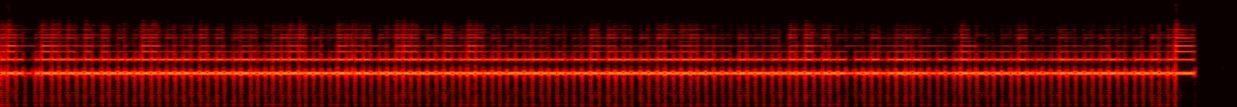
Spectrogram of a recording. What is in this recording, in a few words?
electric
